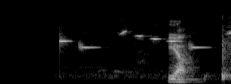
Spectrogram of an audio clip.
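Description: A songbird singing: a quick run of short, clear whistled notes at several different pitches, starting about half a second in.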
